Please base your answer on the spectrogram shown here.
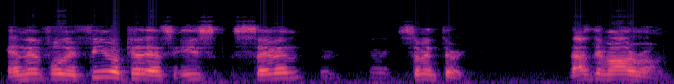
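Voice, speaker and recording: In a workshop briefing, this Puerto Rican cadet program instructor, whose first language is Spanish, walks cadets through an exam in Puerto Rican Spanish-accented English. His voice is high for a man and a bit bright, and he keeps halting, restarting, and repeating words while searching for them. The audio is muffled and lo-fi.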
